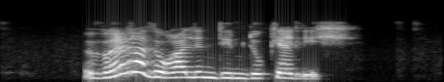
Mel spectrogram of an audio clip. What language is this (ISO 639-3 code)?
kab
